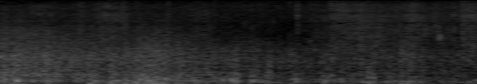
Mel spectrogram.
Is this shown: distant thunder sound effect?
yes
